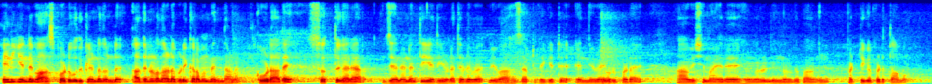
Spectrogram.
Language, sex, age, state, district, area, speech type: Malayalam, male, 18-30, Kerala, Idukki, rural, read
